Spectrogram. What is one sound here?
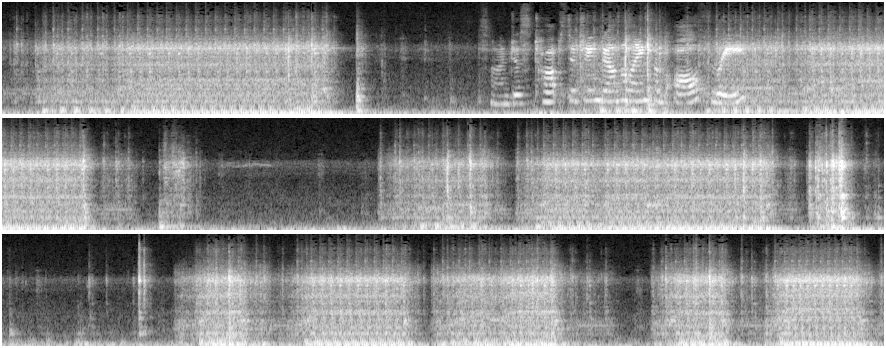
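A sewing machine runs in steady bursts, stopping and starting again.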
